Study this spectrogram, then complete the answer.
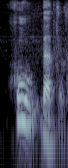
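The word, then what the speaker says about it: ὕδατος: Judatos, judatos, acento en la U, judatos, ¿sí?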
